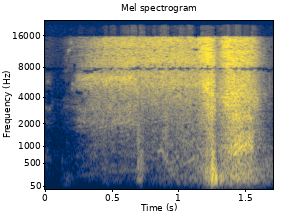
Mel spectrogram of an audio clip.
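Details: Man's own mechanical ventilator breath cycle, heard in the background while he records a podcast.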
